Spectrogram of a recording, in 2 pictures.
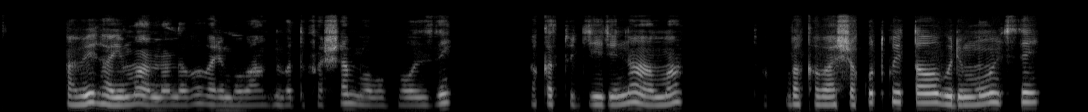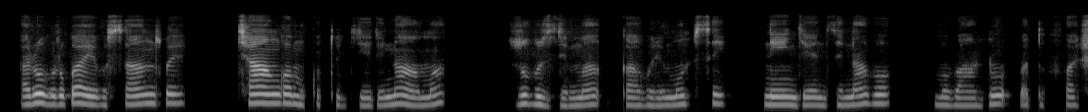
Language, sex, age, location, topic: Kinyarwanda, female, 25-35, Kigali, health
